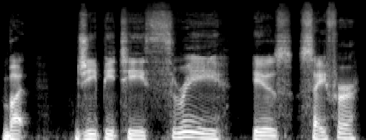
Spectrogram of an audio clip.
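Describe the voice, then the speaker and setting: A man with a low voice talks as a podcast host. His delivery is casual and explanatory, working through things methodically. The sound is dry, with very little room to it. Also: very slow, a bit bright, no room sound.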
